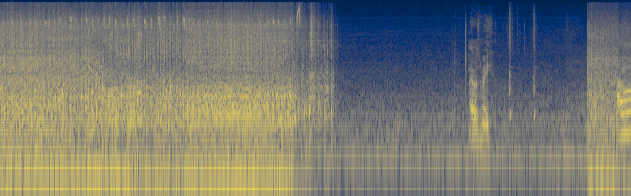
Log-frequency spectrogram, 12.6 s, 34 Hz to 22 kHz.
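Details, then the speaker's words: 1982 VW Vanagon flat-four after fuel-injection delete and single 38mm carb conversion: rough idle with a sharp pop about four times a second, a front-side cylinder misfiring; valve hanging open or needing adjustment suspected. "you can hear the popping you probably can we have a cylinder on the front side that is not happy um that's that high pit pop pop pop so valve issue maybe out of hanging sticking open"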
